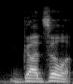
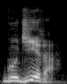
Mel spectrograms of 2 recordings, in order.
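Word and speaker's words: ゴジラ: the modern franchise the when you hear a Japanese person speak his name they say guira which is the way they pronounce his name for those of you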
